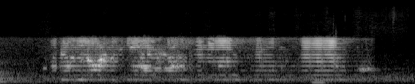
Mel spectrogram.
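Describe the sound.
A voice imitates a train with a loud, buzzy, horn-like drone that wavers in pitch for about three seconds, briefly dipping before a final burst.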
